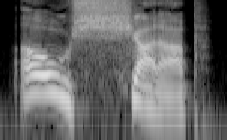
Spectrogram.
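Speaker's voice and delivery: yelled, snapping retort. Cutting her off after she blames him, snapping at her. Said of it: "I snapped at her".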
